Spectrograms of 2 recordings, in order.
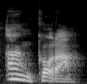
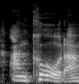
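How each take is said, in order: First: "ancora" stressed AN-co-ra; "ancora" with AN stressed and the last two syllables light; stress on first syllable. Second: "ancora" stressed an-CO-ra; "ancora" with a long stressed CO in the middle; stress on second syllable. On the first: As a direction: punch the opening syllable of "ancora": ANcora. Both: Shown as a demonstration. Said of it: "Same spelling, different stress".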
